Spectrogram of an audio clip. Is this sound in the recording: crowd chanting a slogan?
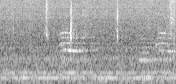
no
